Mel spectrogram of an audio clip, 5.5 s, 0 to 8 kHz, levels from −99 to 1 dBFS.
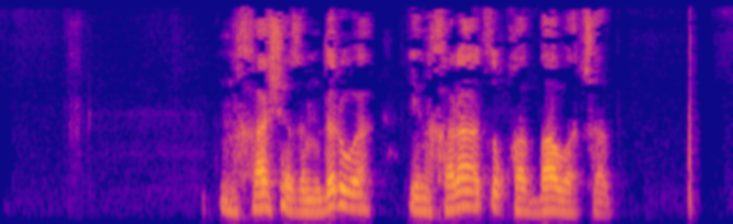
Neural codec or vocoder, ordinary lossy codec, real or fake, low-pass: none; MP3, 32 kbps; real; 7.2 kHz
